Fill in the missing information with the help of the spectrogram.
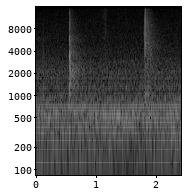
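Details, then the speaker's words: A person with Ehlers-Danlos syndrome deliberately cracks the tops of the fingers, relaxing the joint and applying light pressure: two sharp, brief pops over quiet room hum. "I can crack the top of my fingers like you can see, like that. Just relax the joint you're trying to crack and put a little pressure, but never force it, never force it."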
